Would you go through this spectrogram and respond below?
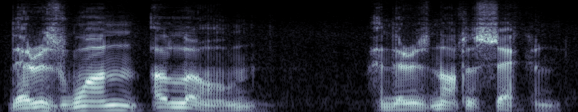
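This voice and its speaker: Very deep-voiced man reading scripture. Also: very animated, moderate pace, dry recording, muffled recording. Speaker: scripture narrator. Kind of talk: solemn scripted Bible reading.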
